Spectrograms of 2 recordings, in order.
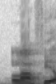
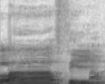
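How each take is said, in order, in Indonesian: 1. Vokal setelah l pendek. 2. Vokal setelah l panjang. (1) "lamnya pendek" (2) "apa panjang"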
